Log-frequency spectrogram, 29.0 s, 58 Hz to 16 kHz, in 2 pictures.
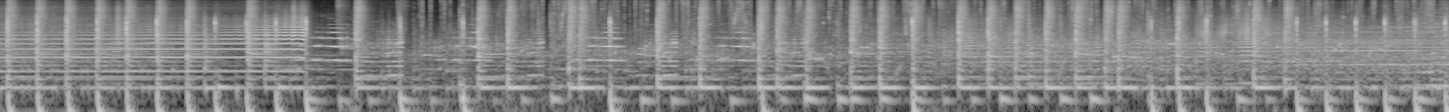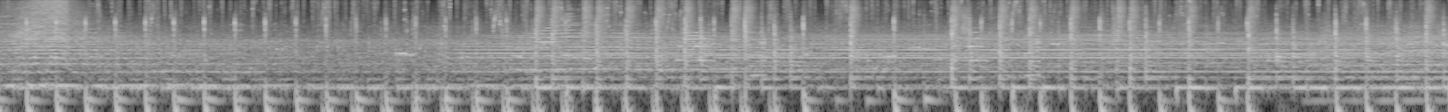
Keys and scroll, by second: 9.0 super+=, 16.9 super+=.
